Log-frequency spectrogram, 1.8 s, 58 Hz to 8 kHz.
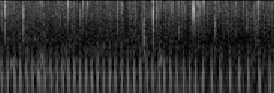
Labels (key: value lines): label: biophony, grouper groan
recorder: SoundTrap 300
